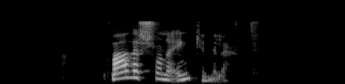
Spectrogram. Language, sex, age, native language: Icelandic, female, 40-49, Icelandic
